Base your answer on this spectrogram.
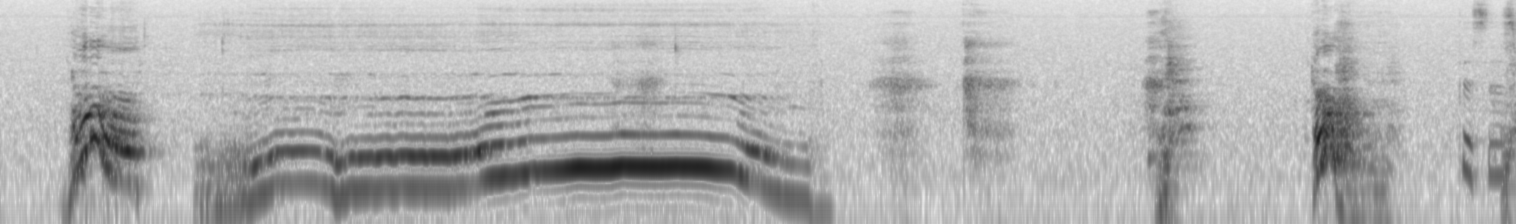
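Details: Pet dog howling indoors in reaction to sirens heard outside: a long, smooth, harmonic howl that rises, holds steady, then drops away, followed by short sharp yelps, with background music and a person speaking.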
